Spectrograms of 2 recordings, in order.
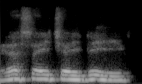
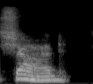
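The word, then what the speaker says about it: shad (שד): So Shad or Shad, S H O S H A D, is how it's spelled in English, but the A is with an ah sound, so Shad.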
